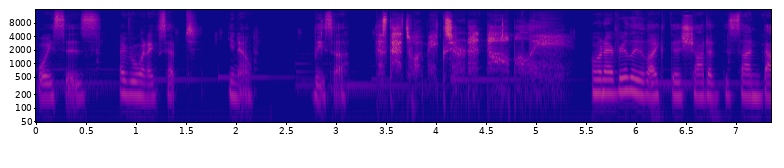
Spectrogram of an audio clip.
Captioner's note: whispers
